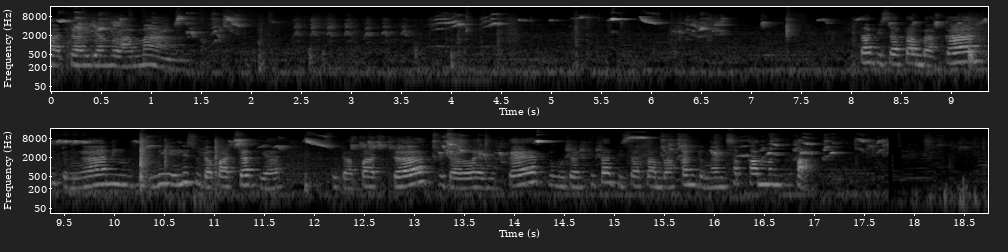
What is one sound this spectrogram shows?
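An elderly woman talks calmly and clearly, close to a microphone.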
